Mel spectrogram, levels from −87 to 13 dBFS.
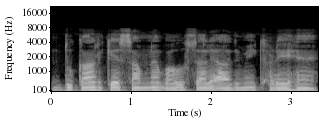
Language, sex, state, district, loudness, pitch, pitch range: Hindi, male, Jharkhand, Deoghar, -17 LUFS, 110 Hz, 105-115 Hz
